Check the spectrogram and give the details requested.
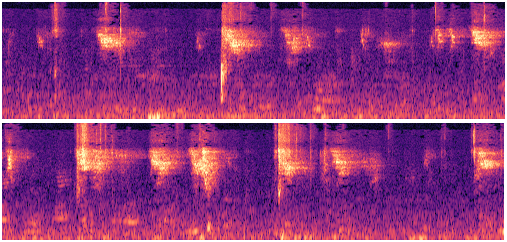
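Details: Eurasian tree sparrows at their morning feeding, giving short high chirps and twittering notes in loose bursts against a low background hum.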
